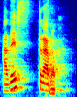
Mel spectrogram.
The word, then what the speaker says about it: Adestrap: Mira, eh, hablando también de nuevas tecnologías, hablando por favor, a ver si lo digo bien, ¿eh? Adestrap, como las app, A destrap, Vale, ¿esto qué es?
